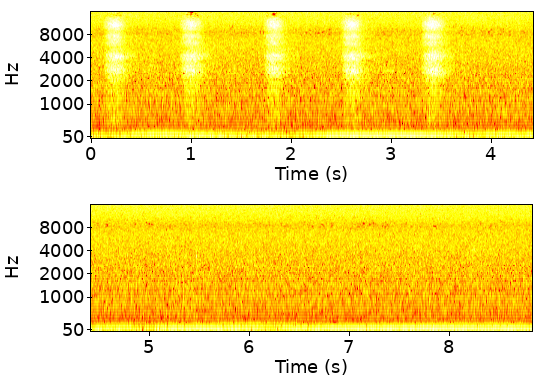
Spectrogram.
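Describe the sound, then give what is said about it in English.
Breath-of-fire yoga breathing, five short, sharp out-breaths through the nose in an even, quick rhythm over a faint steady hiss. A low hum continues alone after the puffs stop. “you could do the breath of fire here. Short, sharp out breaths through the nose.”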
